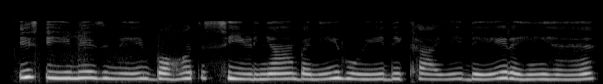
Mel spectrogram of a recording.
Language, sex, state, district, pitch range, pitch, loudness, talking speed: Hindi, female, Bihar, Araria, 240-280 Hz, 255 Hz, -24 LUFS, 110 wpm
